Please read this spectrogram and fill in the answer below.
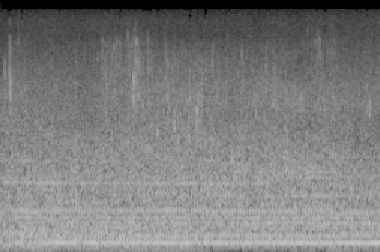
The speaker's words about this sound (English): Water sloshes against the shoreline as boats crisscross in the middle of the lake.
